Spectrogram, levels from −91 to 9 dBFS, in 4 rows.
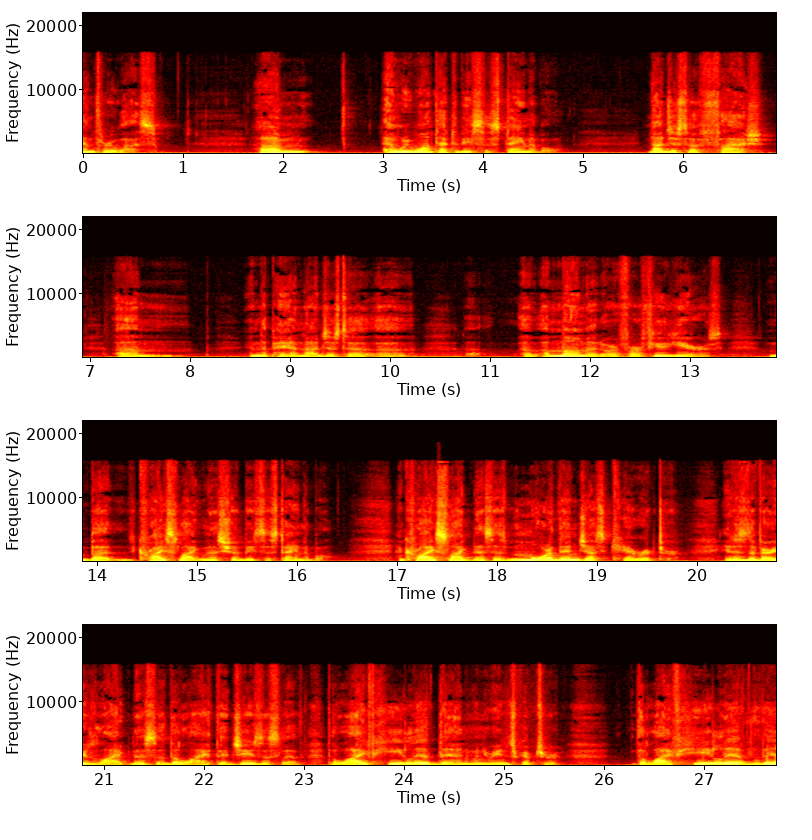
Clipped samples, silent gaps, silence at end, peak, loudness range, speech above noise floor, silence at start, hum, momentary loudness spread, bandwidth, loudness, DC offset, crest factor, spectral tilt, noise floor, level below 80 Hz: under 0.1%; none; 0 s; -2 dBFS; 6 LU; 26 dB; 0 s; none; 16 LU; 16 kHz; -16 LUFS; under 0.1%; 14 dB; -6 dB/octave; -41 dBFS; -42 dBFS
